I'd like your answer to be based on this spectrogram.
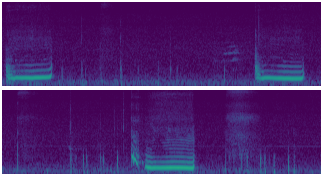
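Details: Male pug with a snoring problem: three drawn-out, buzzing, tonal snores about four seconds apart, with soft ticking noise between them.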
